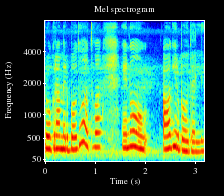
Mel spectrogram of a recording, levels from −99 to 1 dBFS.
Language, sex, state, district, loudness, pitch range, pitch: Kannada, female, Karnataka, Dakshina Kannada, -13 LUFS, 255-310 Hz, 275 Hz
